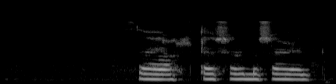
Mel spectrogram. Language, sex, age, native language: Icelandic, male, 7, Icelandic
